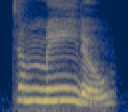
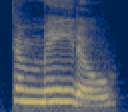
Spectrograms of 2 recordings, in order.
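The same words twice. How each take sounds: Both takes have the same delivery.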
